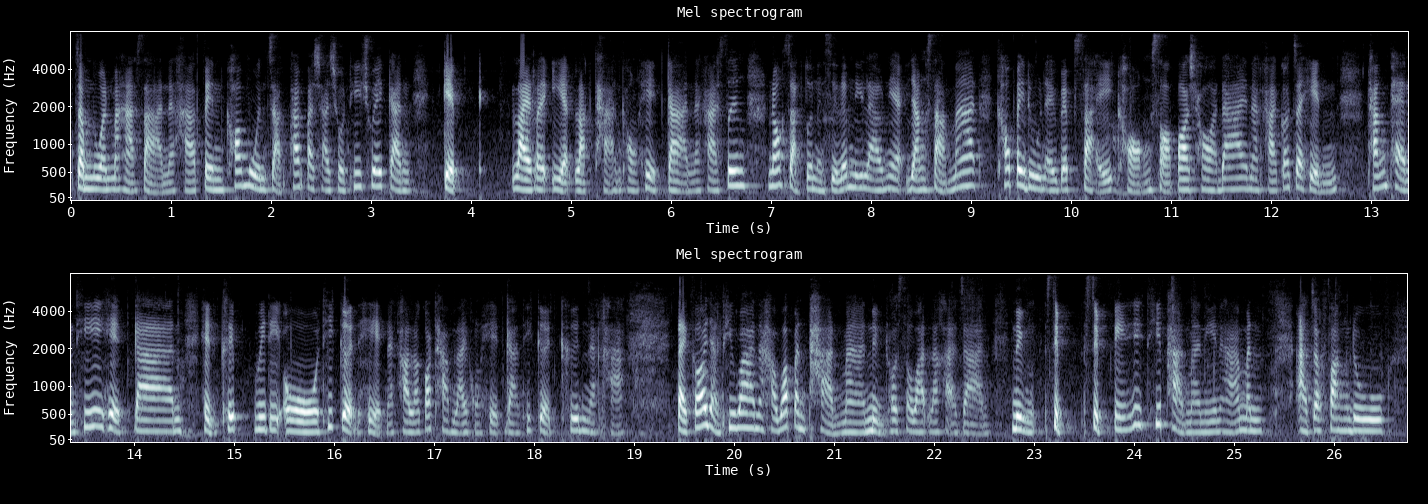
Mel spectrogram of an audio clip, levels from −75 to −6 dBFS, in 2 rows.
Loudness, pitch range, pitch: -19 LUFS, 180-230 Hz, 200 Hz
